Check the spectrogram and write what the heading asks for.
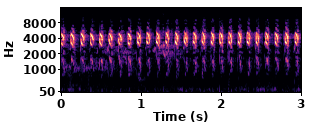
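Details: Collared kingfisher in steady, long-running calling, delivering a fast train of sharp, scratchy notes at a regular pace, roughly six per second, with no other clear sounds.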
